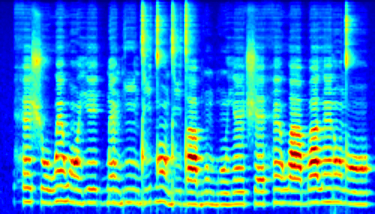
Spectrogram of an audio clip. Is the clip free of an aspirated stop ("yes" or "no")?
yes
